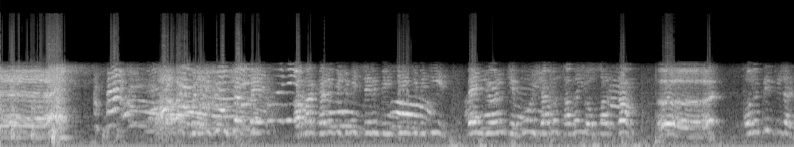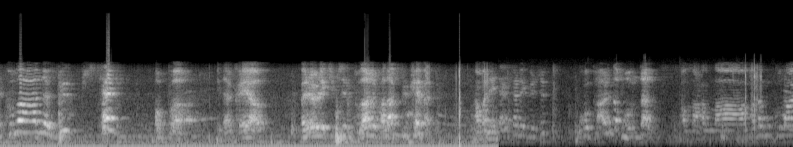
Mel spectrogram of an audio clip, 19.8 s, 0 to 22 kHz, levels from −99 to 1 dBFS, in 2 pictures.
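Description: At 16.15 s the sound abruptly turns duller and boxier and stays that way to the end, with nothing above 5.5 kHz. The level drops by roughly 10 dB, and a new background noise appears, roughly 35 dB below the signal. The change happens with no gap or silence. This is likely an input switched to a poorer device, such as another microphone or a headset's call profile, whose narrower band, different tone and own noise take over mid-recording.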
